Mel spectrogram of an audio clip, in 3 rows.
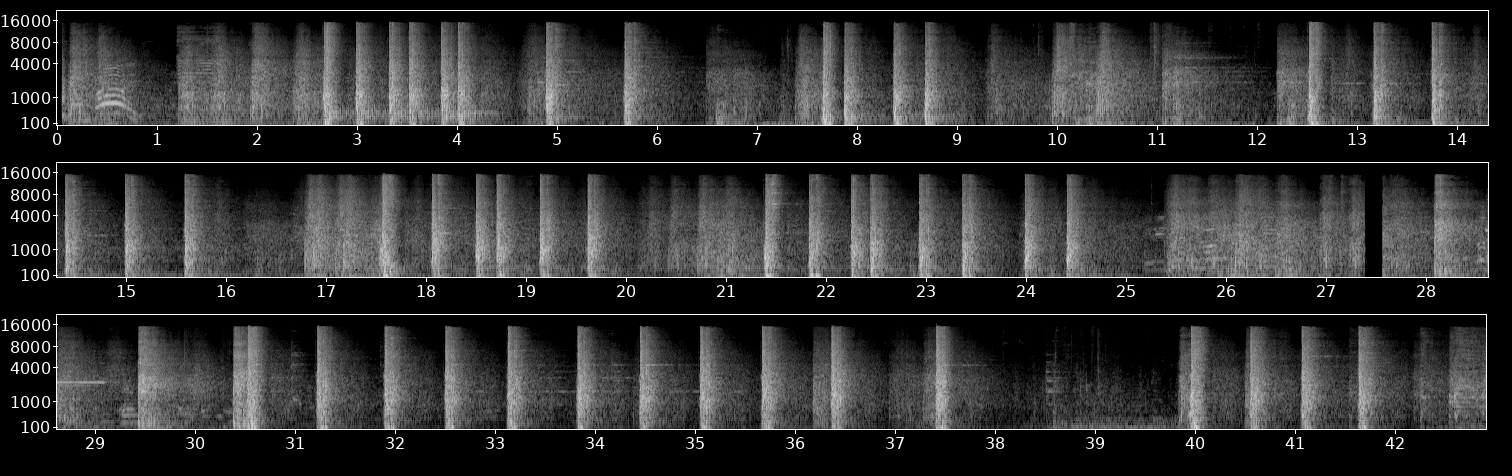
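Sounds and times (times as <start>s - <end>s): pistol shots: 1.2s - 6.1s, 7.4s - 11.0s, 12.2s - 16.1s, 20.9s - 24.8s, 29.4s - 37.8s, 39.8s - 42.1s.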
